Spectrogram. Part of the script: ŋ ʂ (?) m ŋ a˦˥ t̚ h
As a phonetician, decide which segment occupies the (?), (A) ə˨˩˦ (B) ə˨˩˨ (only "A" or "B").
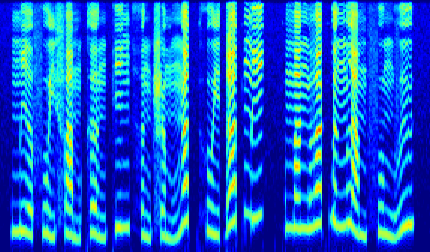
B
